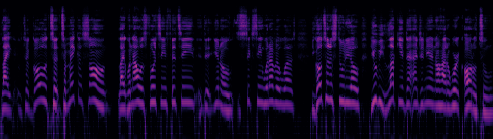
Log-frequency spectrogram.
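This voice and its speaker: Recorded very cleanly against a silent background, the voice moves at a moderate pace with hardly any pauses and ordinary pitch variation. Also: man, extremely high pitch for a man. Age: 20s. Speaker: rapper and podcast co-host. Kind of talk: casual chat.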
